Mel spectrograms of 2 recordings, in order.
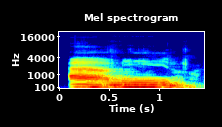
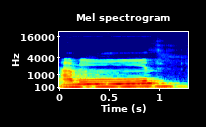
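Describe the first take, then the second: First: Both the first and second vowels are long. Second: The first vowel is short, the second long. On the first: Lord, accept our prayer. The speaker calls it right. "a-nya dipanjangkan, mi-nya juga dipanjangkan" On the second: A trustworthy person. The speaker calls it wrong. "a-nya pendek, mi-nya yang panjang"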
